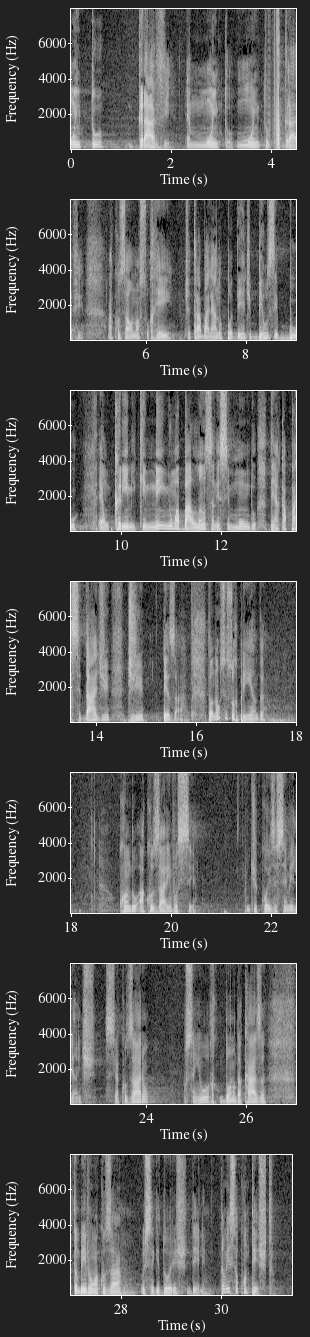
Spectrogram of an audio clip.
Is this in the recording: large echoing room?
yes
